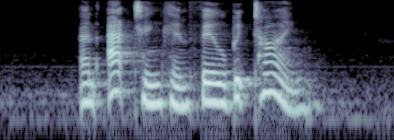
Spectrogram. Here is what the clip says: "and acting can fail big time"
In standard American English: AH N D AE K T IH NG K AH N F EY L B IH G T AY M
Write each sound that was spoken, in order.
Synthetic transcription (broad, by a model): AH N AE K T IH NG K AH N F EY L B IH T T AY M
